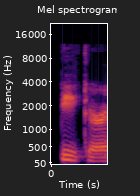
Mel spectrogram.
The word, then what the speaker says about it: Buecker: how to say yeah that U is silent the U is silent but that e is strong old German name I don't know love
